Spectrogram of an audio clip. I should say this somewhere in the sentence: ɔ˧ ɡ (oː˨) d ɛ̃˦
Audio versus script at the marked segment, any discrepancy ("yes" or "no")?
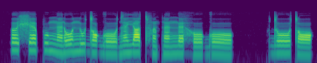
no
